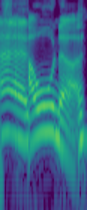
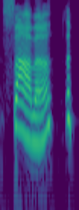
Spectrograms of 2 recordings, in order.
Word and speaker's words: sauna: It's It's three syllables. It's sauna, not sauna.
